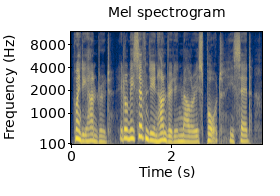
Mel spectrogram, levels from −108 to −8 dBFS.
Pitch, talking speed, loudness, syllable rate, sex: 190 Hz, 155 wpm, -19 LUFS, 5.3 syllables/s, female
